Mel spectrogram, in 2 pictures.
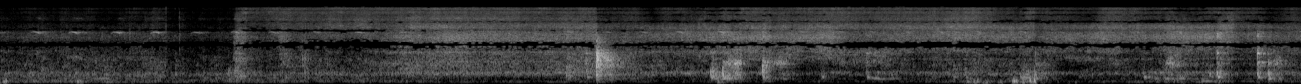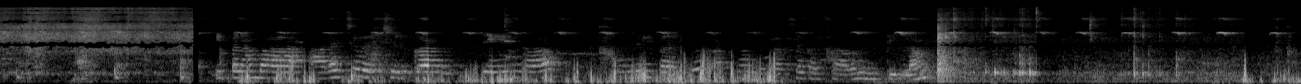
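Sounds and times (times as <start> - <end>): masala sizzling in hot oil: 1.3 - 15.0
wooden spatula scraping pot: 11.4 - 15.0.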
